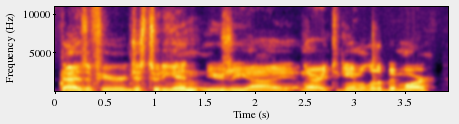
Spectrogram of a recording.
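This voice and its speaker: A man's voice: medium pitch, fairly even intonation, brisk, a little mellow, slight background noise. A man hosting a tabletop game, talking casually through moves and dice rolls while losing his voice. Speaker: host.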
